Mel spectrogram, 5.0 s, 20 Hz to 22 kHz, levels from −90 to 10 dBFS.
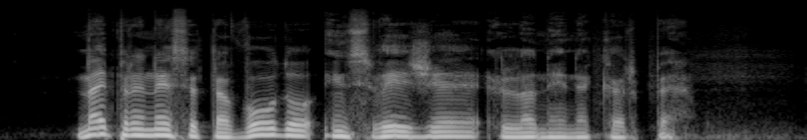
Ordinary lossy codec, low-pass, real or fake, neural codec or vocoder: none; 19.8 kHz; fake; vocoder, 44.1 kHz, 128 mel bands every 256 samples, BigVGAN v2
